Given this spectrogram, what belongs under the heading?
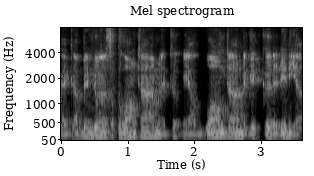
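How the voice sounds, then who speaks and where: This man speaks with a Southern US accent at a fairly quick pace. His pitch sits at a medium level. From South Carolina. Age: 50s. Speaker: competition barbecue pitmaster. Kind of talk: casual interview.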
